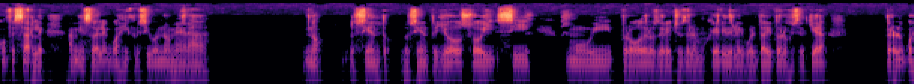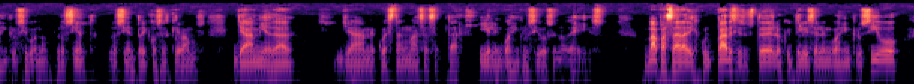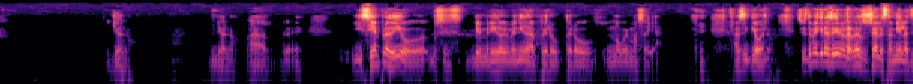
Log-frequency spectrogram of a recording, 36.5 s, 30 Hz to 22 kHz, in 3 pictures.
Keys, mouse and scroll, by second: 3.6-5.5 drag, 10.9 click, 12.1-15.4 drag, 15.5 middle click, 16.4 middle click, 17.3 click, 27.0 click, 27.9-33.0 drag, 34.9 middle click, 35.9 shift+click.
